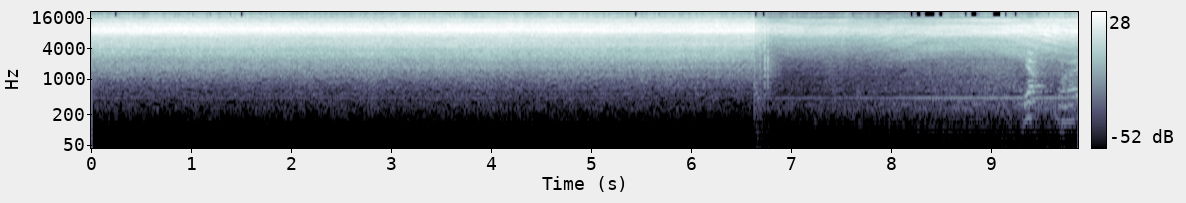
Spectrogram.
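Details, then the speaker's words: Cheap eBay plasma cutter cutting 3/16 steel plate with slag and scale, going slower for a better cut, compressor shut off so air pressure is low; steady arc hiss with faint thin tone. "let's try it again so you can go a little slower and get a better quality cut it's all experimental to me"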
